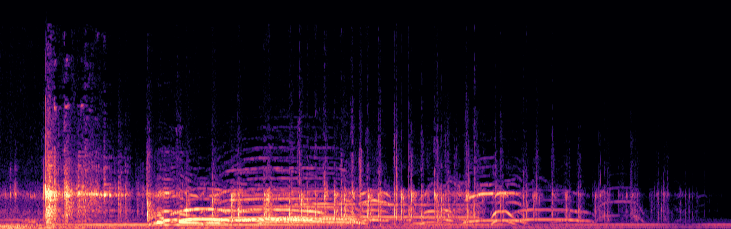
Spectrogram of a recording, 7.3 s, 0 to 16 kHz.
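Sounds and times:
champagne bottle smashed against the hull of a submersible: 0:00.4 - 0:01.5
crowd cheering and whooping: 0:01.4 - 0:06.8.

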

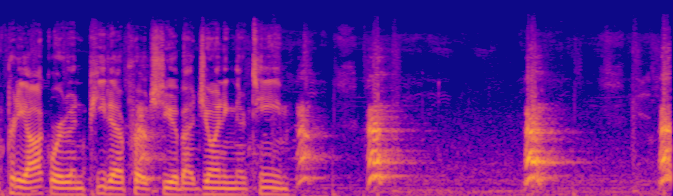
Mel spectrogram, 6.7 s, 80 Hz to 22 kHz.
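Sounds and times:
speech: 0:00.0 - 0:03.2
dog barking in sharp woofs: 0:01.4 - 0:01.7, 0:03.0 - 0:04.1, 0:05.2 - 0:05.8.

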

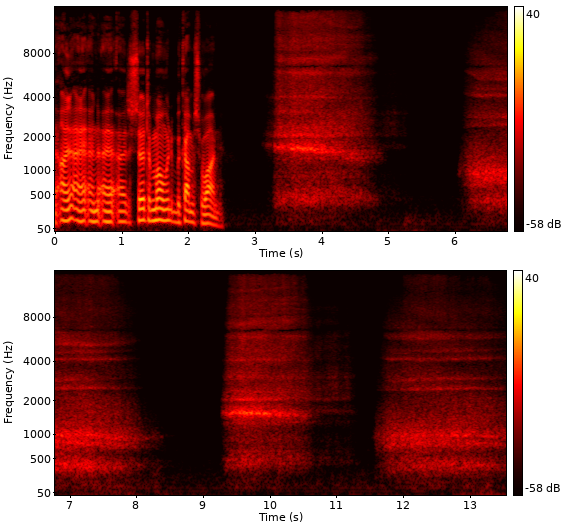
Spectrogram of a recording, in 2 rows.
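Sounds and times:
speech: 0:00.0 - 0:02.6
deep breathing in a guided breathing exercise: 0:03.1 - 0:13.5.

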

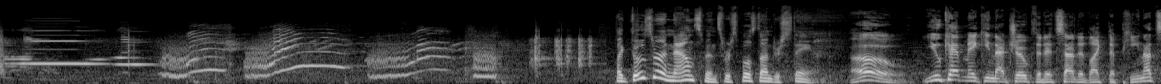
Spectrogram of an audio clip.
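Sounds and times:
cat meowing through a speaker: 0:01.2 - 0:05.0
speech: 0:06.2 - 0:11.6.

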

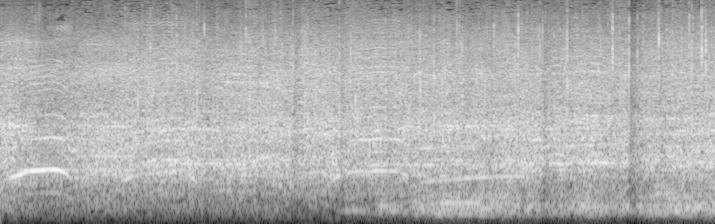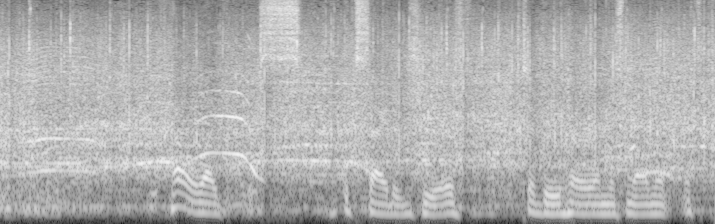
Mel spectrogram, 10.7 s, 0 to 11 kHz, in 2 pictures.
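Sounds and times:
scattered shouts from the audience: 0:00.0 - 0:08.8
large audience clapping: 0:00.0 - 0:10.7
speech: 0:06.9 - 0:07.4, 0:08.1 - 0:10.7.

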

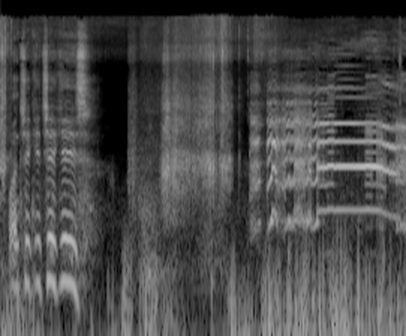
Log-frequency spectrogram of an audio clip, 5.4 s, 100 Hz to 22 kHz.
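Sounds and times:
speech: 0:00.1 - 0:02.4
rooster crowing: 0:03.3 - 0:05.4.

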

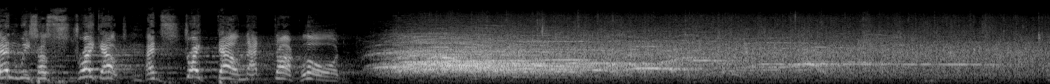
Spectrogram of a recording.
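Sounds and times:
speech: 0:00.3 - 0:04.2
faint cheers: 0:03.6 - 0:10.4
audience applause: 0:03.9 - 0:10.4.

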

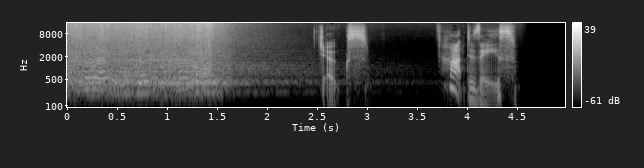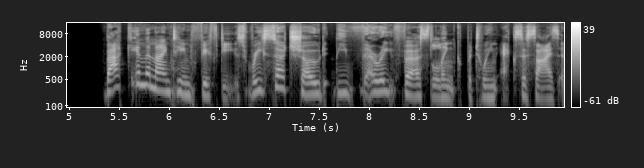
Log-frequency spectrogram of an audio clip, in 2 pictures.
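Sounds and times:
killer bees buzzing: 0:00.0 - 0:02.5
speech: 0:03.8 - 0:04.6, 0:05.4 - 0:09.9.

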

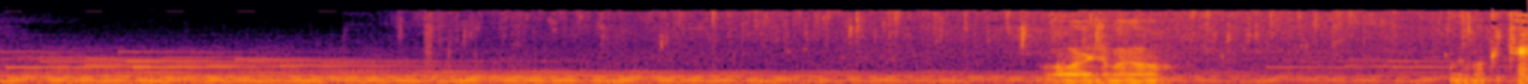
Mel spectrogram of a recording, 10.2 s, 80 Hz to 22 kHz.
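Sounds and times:
low droning hum: 0:00.0 - 0:10.0
heavy rain pouring during a hurricane: 0:02.7 - 0:10.1
speech: 0:07.3 - 0:07.8, 0:09.8 - 0:10.1.

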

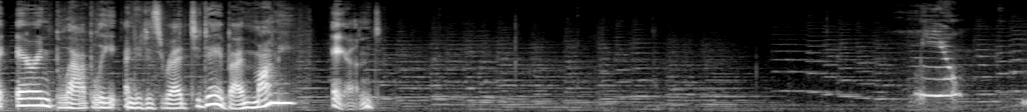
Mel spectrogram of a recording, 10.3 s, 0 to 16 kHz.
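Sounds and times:
speech: 0:00.0 - 0:03.9
child imitating a kitten meowing: 0:09.1 - 0:09.7.

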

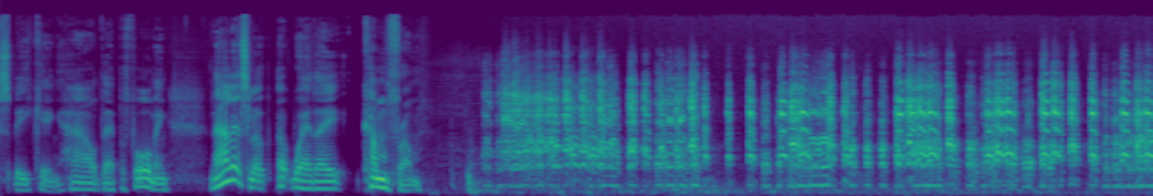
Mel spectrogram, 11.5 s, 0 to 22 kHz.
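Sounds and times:
speech: 0:00.0 - 0:05.7
flock of geese honking: 0:04.8 - 0:11.5.

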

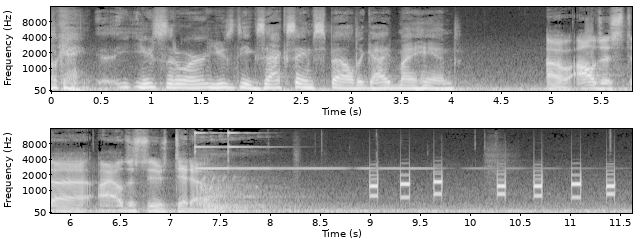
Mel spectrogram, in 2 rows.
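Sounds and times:
speech: 0:00.0 - 0:04.2, 0:05.0 - 0:07.6
low hum: 0:00.0 - 0:11.6
phone call ringing: 0:07.2 - 0:11.5
phone keypad touch-tone beeps dialing a number: 0:07.3 - 0:11.5.

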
